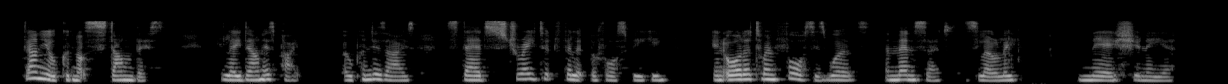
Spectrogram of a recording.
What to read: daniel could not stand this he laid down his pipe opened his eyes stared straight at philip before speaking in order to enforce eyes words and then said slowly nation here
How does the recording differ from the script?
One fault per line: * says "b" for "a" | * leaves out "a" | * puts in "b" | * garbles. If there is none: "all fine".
* says "his" for "eyes"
